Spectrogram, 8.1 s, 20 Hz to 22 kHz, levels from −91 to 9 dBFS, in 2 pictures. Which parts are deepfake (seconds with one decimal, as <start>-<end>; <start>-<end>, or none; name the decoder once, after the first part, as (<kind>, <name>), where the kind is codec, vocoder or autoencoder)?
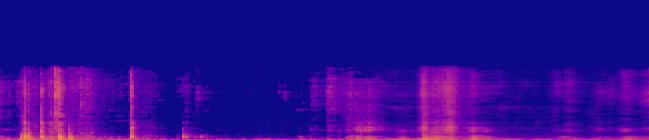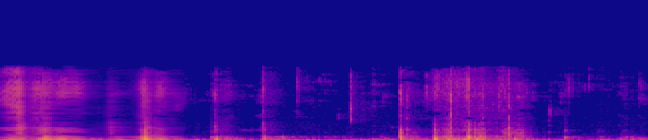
2.3-5.2 (vocoder, BigVGAN v2)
